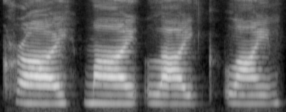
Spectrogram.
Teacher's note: So we pronounce it I. It's a combination of A, the vowel A, and the vowel I. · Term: diphthong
